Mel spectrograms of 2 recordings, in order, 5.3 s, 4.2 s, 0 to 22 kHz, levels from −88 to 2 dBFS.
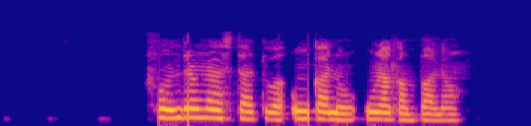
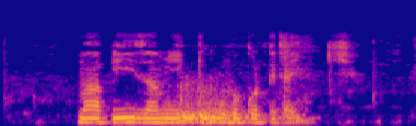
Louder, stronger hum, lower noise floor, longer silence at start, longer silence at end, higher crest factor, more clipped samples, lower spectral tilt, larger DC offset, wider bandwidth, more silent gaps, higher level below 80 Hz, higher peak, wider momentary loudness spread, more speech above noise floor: first, -15 LUFS vs -18 LUFS; neither; first, -71 dBFS vs -60 dBFS; first, 1.6 s vs 0.8 s; about the same, 0.75 s vs 0.65 s; about the same, 16 dB vs 14 dB; neither; about the same, -7 dB/octave vs -8 dB/octave; neither; about the same, 7 kHz vs 7.4 kHz; neither; about the same, -56 dBFS vs -56 dBFS; first, -2 dBFS vs -6 dBFS; second, 10 LU vs 18 LU; first, 56 dB vs 42 dB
